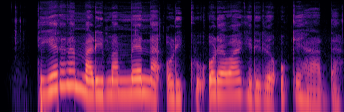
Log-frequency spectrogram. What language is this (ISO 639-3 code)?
kik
